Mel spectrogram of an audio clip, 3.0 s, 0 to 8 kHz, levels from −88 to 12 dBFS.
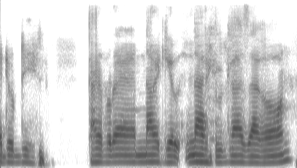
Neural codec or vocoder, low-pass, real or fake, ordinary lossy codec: codec, 16 kHz, 2 kbps, X-Codec, HuBERT features, trained on general audio; 7.2 kHz; fake; none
